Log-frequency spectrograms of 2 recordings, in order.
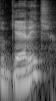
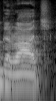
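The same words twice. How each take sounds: First: गैरेज as GAR-ij, slow, stressed first syllable; British pronunciation. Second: गैराज as guh-RAAJ, slow, long second syllable; American pronunciation. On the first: Teacher compares both garages side by side, British pronunciation. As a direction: say गैरेज slowly, short ending. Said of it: "British में हो गया". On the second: Teacher compares both garages side by side, American pronunciation. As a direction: say गैराज slowly with stressed RAAJ. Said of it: "American में हो गया". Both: Shown as a demonstration.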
